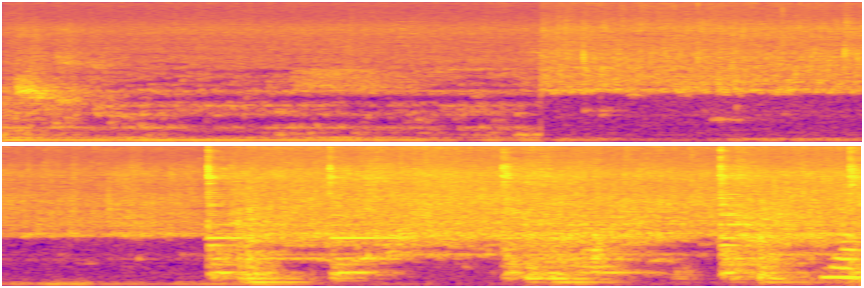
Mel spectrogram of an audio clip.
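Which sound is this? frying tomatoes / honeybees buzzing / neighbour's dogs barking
frying tomatoes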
